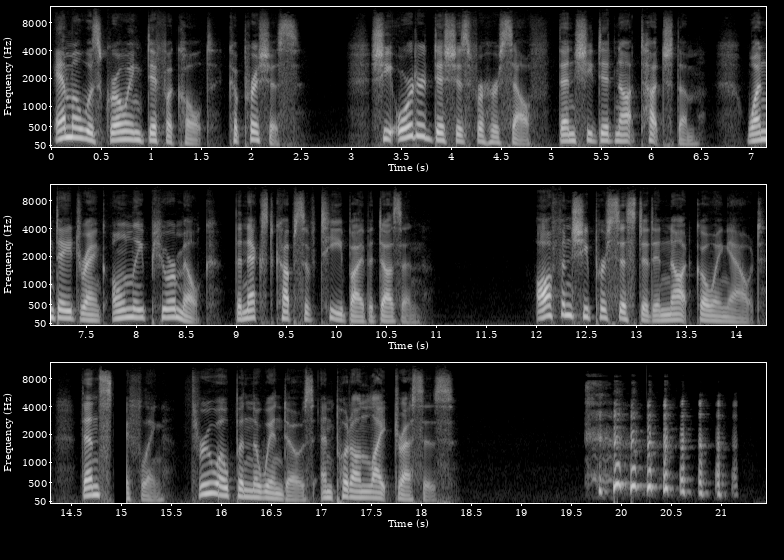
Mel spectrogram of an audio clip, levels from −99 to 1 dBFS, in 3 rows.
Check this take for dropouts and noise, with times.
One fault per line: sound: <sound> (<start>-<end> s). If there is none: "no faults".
sound: dropout (14.9-15.1 s)
sound: laugh (19.6-21.2 s)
